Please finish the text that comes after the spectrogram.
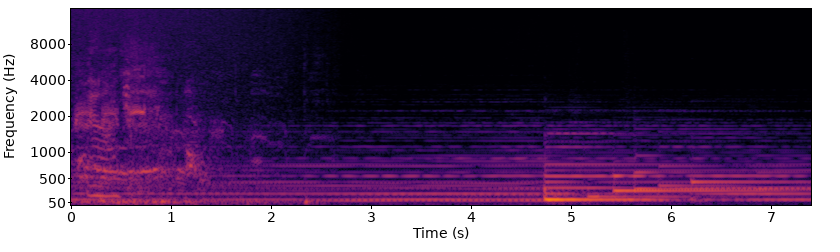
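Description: Geese honk briefly at the start, a short flurry of calls over a rustle, before steady sustained musical tones take over and swell louder partway through.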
